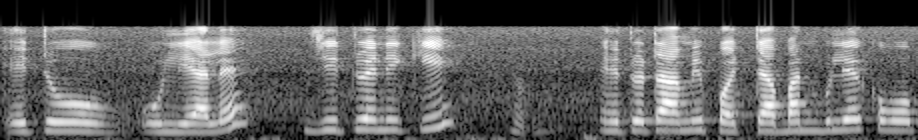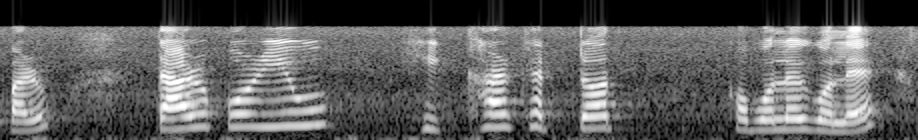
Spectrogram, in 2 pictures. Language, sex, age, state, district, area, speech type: Assamese, female, 30-45, Assam, Kamrup Metropolitan, urban, spontaneous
